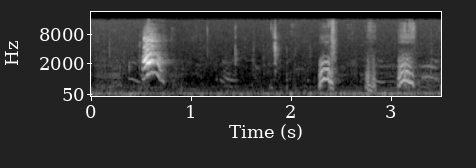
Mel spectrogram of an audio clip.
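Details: One-week-old female blue Weimaraner puppy held up by hand, giving a few sharp, short squeals spaced apart with quiet gaps between, the first loudest and highest, the later ones lower and softer.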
